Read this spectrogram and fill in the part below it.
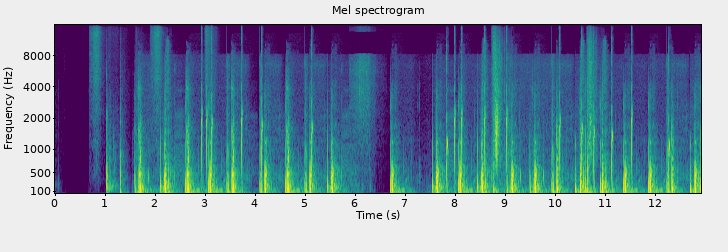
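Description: An axe chops wood with quick, repeated knocks.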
